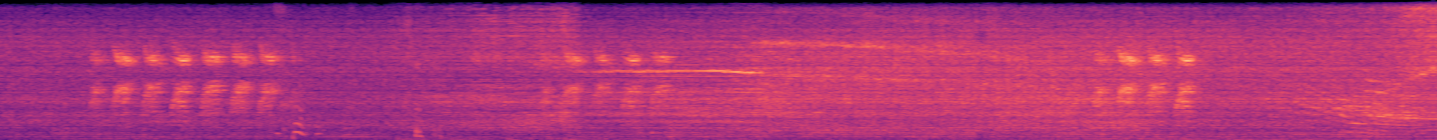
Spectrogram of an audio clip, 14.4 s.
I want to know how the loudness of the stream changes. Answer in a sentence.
The volume of the stream goes up.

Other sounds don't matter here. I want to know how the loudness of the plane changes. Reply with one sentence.
The loudness of the plane goes up.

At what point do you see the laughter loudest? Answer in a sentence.
The volume of the laughter peaks at 3 seconds.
